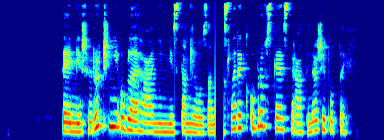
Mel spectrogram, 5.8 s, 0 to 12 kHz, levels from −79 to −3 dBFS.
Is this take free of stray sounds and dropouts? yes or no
no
